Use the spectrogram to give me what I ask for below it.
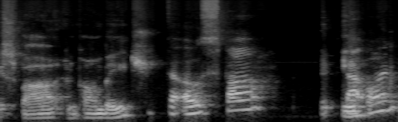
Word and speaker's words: Eau: The O Spa, that one? EPU. It's not, doesn't sound the way it looks how it's spelled. EAU, the O Spa.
